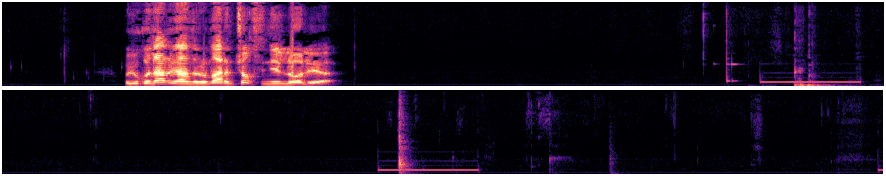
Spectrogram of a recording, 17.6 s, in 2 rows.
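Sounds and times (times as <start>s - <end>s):
speech: 1.2s - 3.4s
ringback tone of a telephone call being placed: 7.3s - 8.6s, 12.6s - 13.6s
bumps and low rustles: 7.5s - 8.9s.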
